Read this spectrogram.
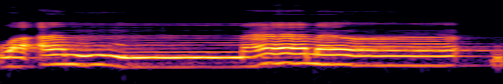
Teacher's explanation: میم مشدد ہے تو غنہ کے ساتھ میں پڑھنا ہے اور تھوڑا کھینچنا بھی ہے الف کو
